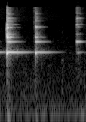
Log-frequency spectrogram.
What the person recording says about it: you can hear that lead crystal ping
